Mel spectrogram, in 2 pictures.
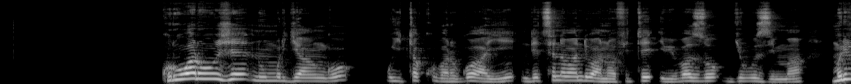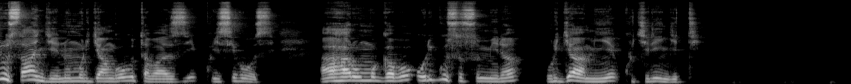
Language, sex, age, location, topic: Kinyarwanda, male, 25-35, Kigali, health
